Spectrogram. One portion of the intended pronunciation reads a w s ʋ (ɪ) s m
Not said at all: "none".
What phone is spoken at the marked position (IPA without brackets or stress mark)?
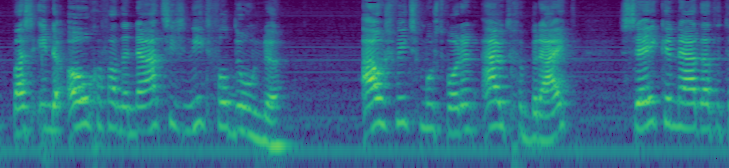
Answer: i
